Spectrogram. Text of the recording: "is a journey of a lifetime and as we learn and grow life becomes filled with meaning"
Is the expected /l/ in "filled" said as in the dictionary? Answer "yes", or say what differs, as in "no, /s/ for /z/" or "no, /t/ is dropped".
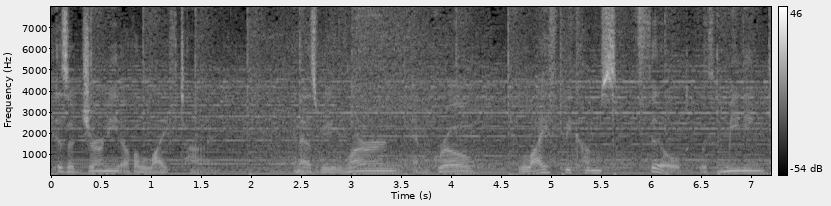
yes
